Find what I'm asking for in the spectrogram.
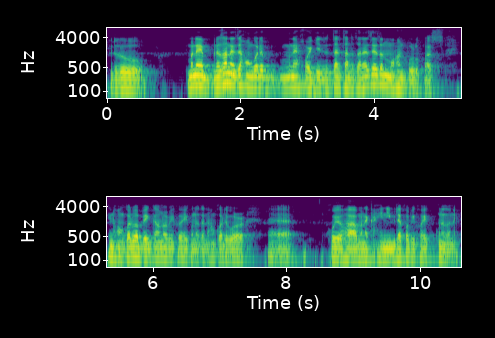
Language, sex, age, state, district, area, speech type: Assamese, male, 30-45, Assam, Nagaon, rural, spontaneous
